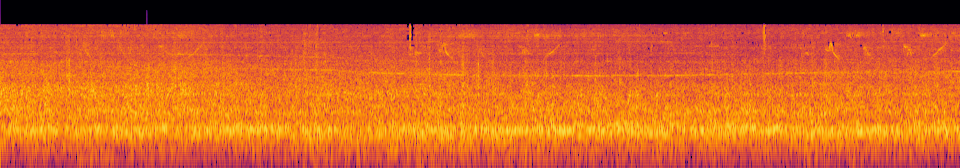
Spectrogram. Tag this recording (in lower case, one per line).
outside, rural or natural
train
